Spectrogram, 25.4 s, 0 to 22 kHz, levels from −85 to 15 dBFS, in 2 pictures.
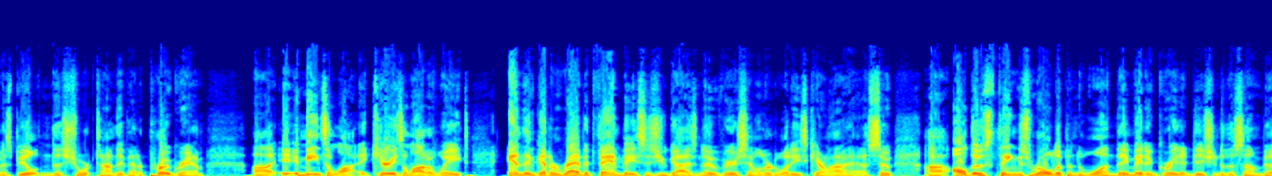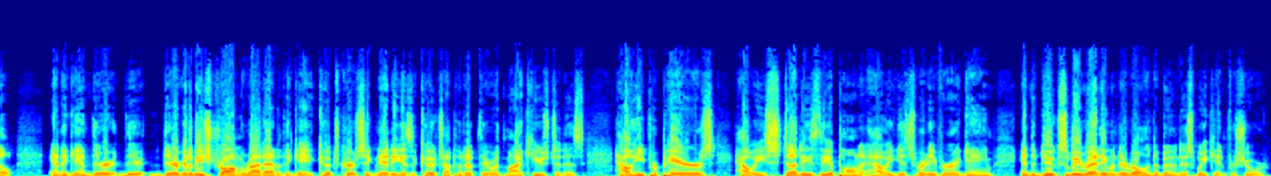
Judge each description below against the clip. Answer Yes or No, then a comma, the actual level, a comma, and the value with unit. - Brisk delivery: Yes, fast, 275 wpm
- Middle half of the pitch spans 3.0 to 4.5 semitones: No, narrow, 2.4 semitones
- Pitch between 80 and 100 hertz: No, low, 110 Hz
